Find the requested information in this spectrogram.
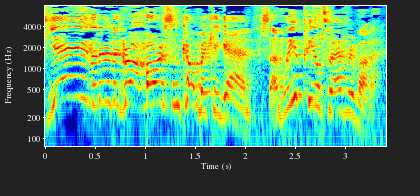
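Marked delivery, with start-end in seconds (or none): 0.0-2.1 higher, gleeful fan voice; mock cheering fan. Host imitating listeners delighted by Grant Morrison, mock cheering. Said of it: "very large segment of the listening population".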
